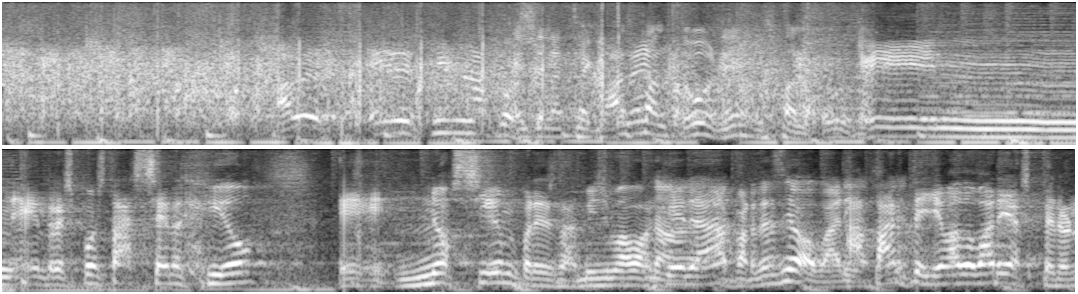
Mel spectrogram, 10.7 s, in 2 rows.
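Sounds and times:
audience applause: 0:00.0 - 0:04.3
speech: 0:01.5 - 0:10.7.

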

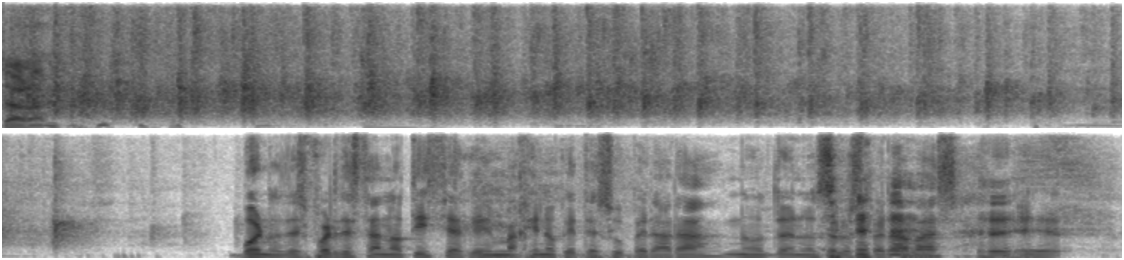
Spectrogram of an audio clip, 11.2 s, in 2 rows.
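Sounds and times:
speech: 0:00.0 - 0:00.6, 0:06.8 - 0:11.1
applause: 0:00.0 - 0:07.0.

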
